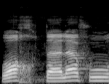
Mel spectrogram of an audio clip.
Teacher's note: وَاخْتَلَفُوا، خا کو موٹا کرنا ہے، واو مدہ ہے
